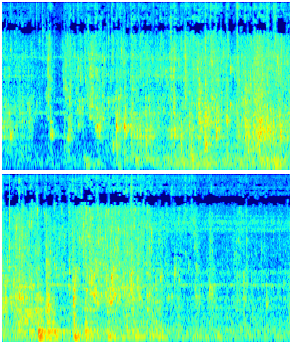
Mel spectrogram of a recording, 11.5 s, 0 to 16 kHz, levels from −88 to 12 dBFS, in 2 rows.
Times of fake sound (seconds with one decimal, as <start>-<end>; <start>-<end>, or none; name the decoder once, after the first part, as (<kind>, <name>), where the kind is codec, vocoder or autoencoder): 1.8-6.3 (vocoder, BigVGAN v2); 8.9-9.8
